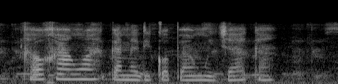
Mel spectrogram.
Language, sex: Tswana, female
